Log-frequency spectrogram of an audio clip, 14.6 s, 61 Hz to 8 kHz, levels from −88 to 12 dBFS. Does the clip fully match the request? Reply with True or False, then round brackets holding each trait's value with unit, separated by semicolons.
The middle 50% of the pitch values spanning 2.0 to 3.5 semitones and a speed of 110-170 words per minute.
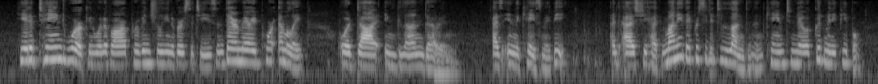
False (4.3 semitones; 165 wpm)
